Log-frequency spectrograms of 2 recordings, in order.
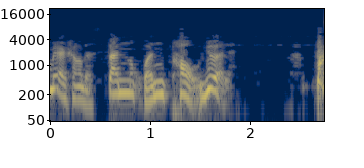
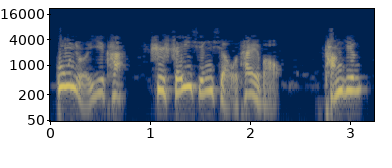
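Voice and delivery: ordinary delivery, nothing marked

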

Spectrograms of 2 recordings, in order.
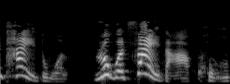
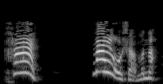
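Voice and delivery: loud, higher cocky dare; defiant challenge; 5 semitones higher, 6 dB louder, faster than usual. Acted. Boy demanding the credit, cocky loud dare. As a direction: throw down the challenge.

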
